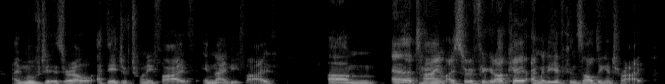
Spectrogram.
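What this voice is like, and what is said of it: American English accent. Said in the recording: “As you can hear from my accent, I grew up in the U.S.”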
